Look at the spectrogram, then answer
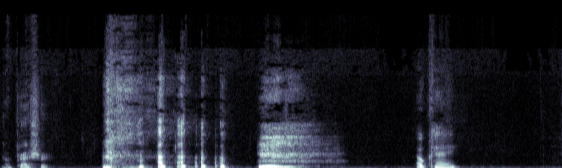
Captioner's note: laughing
